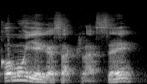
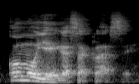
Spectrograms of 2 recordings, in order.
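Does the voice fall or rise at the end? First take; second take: rise; fall. First: The pitch rises at the end. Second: The pitch falls at the end. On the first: "And the pitch went up at the end, that'd be fine" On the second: "so it kind of goes down"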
